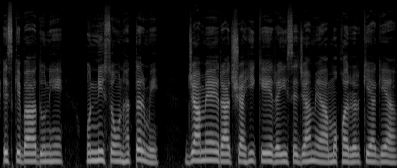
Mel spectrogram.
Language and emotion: Urdu, neutral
